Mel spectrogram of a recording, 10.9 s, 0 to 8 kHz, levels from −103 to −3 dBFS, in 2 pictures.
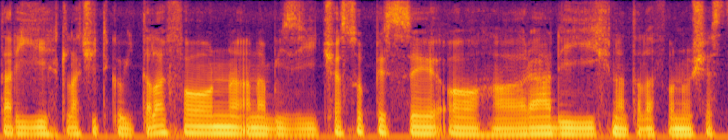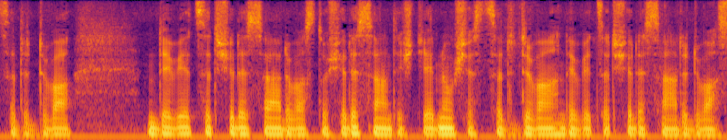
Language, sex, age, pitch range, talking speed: Czech, male, 30-49, 80-100 Hz, 95 wpm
